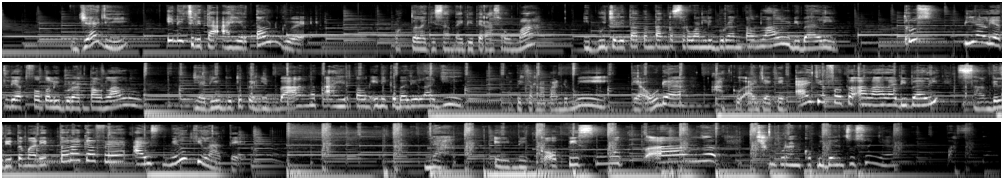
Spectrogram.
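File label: INDONESIA casual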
